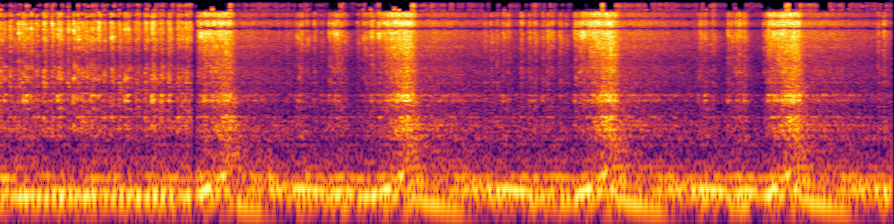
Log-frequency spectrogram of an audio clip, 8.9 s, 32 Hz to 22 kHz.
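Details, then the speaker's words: Chevrolet Monte Carlo big block on E85 with ATM Dominator carburetor, first run after build before turbo kit: deep even rumble with smooth rev swells, no knocks, rattles or vibration; idle and valve train sound good, healthy. "Yep. Sounds really good in idle. The valve train sounds good."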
